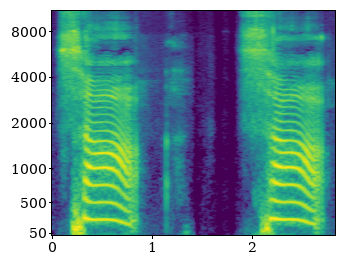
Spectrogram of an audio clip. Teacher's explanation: நடுப்பற்களோட மேல் வரிசையோட அந்த ஓரங்களை தொடும்போது இந்த சாவுடைய சப்தம் பிறக்கப்படுகிறது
